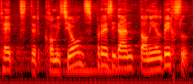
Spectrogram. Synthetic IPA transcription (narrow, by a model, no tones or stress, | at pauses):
thɛtd̥əɾkʰɔmisjoːnsprɛzidænt̚d̥ɑniɛlbɪχsl̩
